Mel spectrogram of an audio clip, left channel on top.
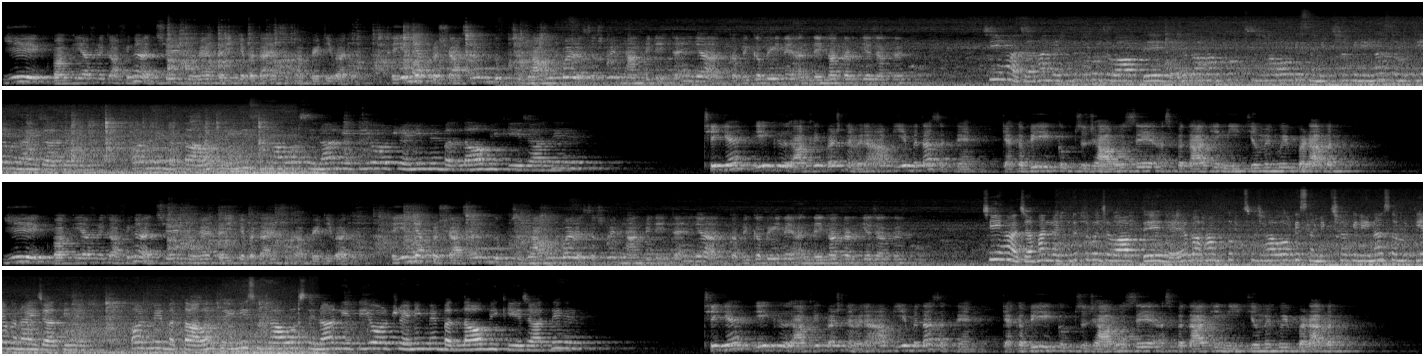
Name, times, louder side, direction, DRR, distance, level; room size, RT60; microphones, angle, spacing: voice 1, 0.0-9.1 16.2-16.6 21.2-23.9 24.2-27.5, equal, 10° left, 3 dB, 0.8 m, -25 dB
sound 1, 1.6-6.2 6.6-6.7 11.6-18.0, left 2 dB, 65° left, 1.7 m, -34 dB
sound 2, 4.9-17.2, left 1 dB, 80° left, 0.9 m, -37 dB
voice 2, 9.8-15.1 15.5-20.0, right 5 dB, 45° right, 5 dB, 0.4 m, -23 dB
sound 3, 10.5-17.4, right 2 dB, 85° right, 0.8 m, -29 dB
11.5 x 5.5 x 2.3 m, 1.1 s
head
